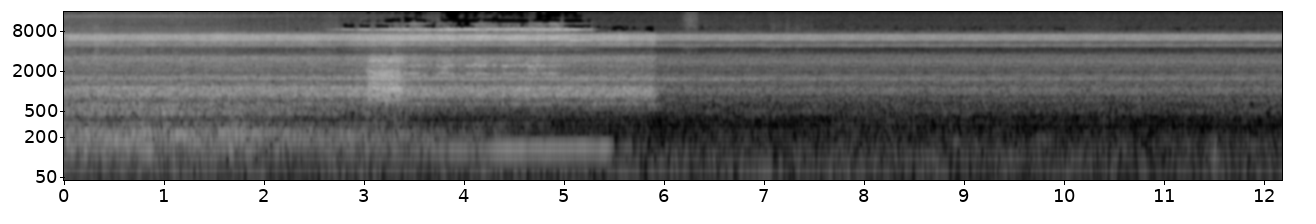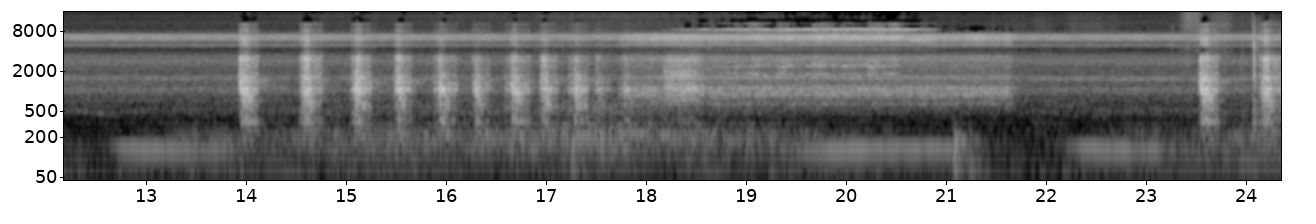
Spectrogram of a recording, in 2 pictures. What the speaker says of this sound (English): We'll try the brake sounds.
